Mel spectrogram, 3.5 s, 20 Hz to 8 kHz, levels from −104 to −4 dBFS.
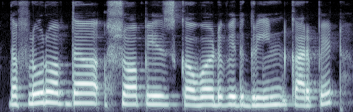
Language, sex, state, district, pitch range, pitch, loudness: English, female, Gujarat, Valsad, 215-250 Hz, 230 Hz, -13 LUFS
